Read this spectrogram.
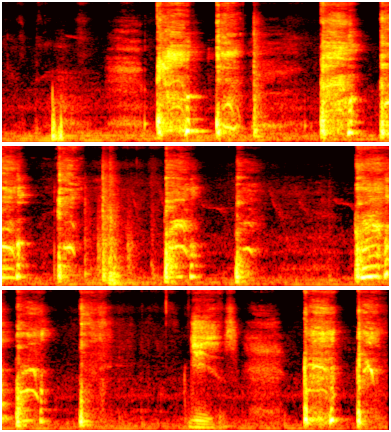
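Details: Coughing after inhaling kief smoke while gaming: repeated harsh coughing fits, roughly a dozen forceful bursts with gasping breaths between them.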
